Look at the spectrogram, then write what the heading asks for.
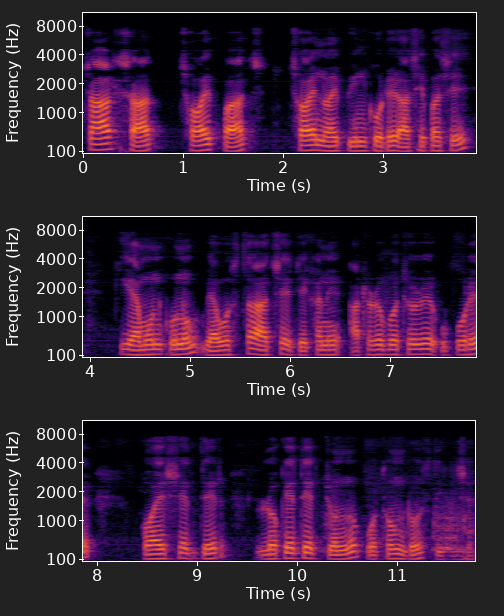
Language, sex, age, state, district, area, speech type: Bengali, male, 30-45, West Bengal, Kolkata, urban, read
